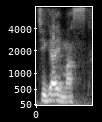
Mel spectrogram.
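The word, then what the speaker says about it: 違います: মাছ জাপানে মাছটা তেমন ব্যবহার না মাছ বলে চিগাই মাছ চিগাই মাছ মানে হচ্ছে ভুল অন্য জিনিস বা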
